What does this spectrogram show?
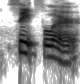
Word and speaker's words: Saint-Fleur: Saint-Fleur.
